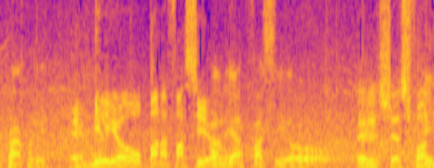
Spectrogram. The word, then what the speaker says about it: Bonifacio: about the Marlins and the Nationals, that Emilio Bonifacio extended his hitting streak to 26 games today. 1-2 slider outside, 2-2. I think you should get a bonus for pronouncing his name properly. Emilio Bonifacio.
